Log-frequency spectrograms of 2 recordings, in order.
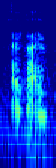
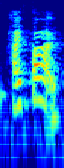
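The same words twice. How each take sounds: First: Soft echo. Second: Cheery high five. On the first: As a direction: say it again almost under your breath. Echoing her own high five. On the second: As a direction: cheer the viewer on. Cheering a viewer who quit smoking. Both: Real, not acted.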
